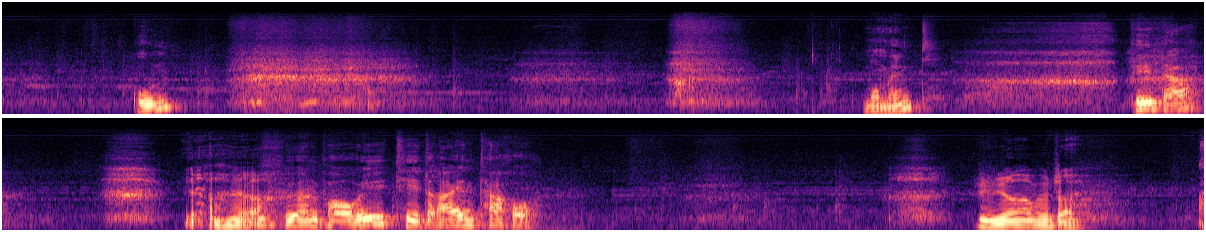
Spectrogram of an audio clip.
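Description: A man talks on a phone, close by.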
